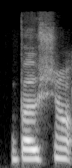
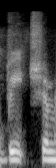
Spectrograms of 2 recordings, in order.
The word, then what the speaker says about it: Beauchamp: I suppose one sort of legacy could be that it seems she commissioned the Beauchamp or Beecham, however you want to pronounce it, pageant, um, which obviously survives to this day and was a biography of Richard Beauchamp, her grandfather.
